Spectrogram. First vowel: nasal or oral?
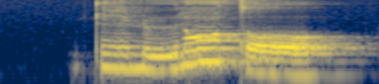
nasal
